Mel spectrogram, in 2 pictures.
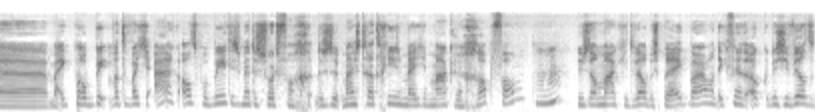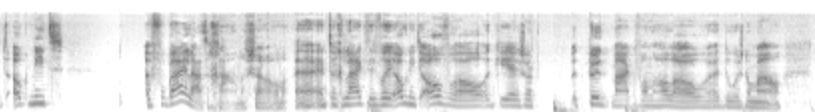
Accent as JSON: {"language": "Dutch", "region": "Utrecht", "country": "Netherlands", "said": "bij ons in Utrecht is altijd de gewoonte dat de jager de taart aansnijdt."}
